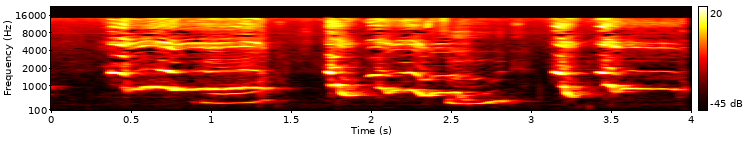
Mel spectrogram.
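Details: Beagle giving a cultivated, subtle 'yodel-woe': three drawn-out, wavering, tonal wails, each swooping down and back up in pitch, separated by brief quiet pauses indoors.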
